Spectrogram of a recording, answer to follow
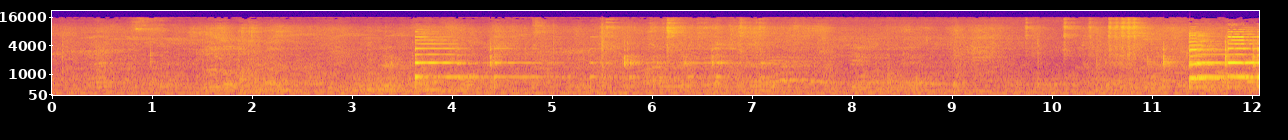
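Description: Murmur of people talking in a room, with a single plucked string note struck about a third of the way in and left to ring out, then a fainter pluck. Near the end a choro trio of bandolim, acoustic guitar and pandeiro starts playing.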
